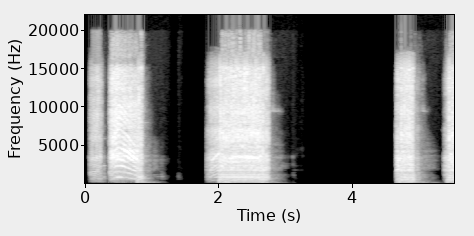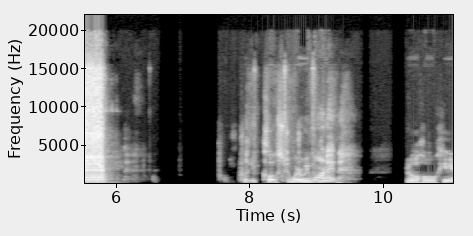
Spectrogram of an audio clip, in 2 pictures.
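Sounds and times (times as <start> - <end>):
impact driver driving screws: 0.1 - 1.1, 1.8 - 2.9, 4.7 - 6.0.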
